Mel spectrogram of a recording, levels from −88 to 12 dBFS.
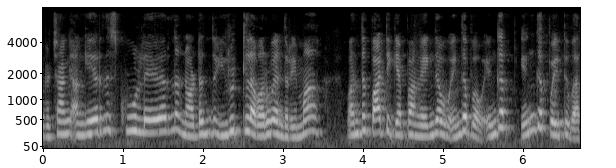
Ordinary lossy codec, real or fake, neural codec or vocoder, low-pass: none; fake; codec, 16 kHz, 4 kbps, X-Codec, WavLM features, trained on Multilingual LibriSpeech; 7.2 kHz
